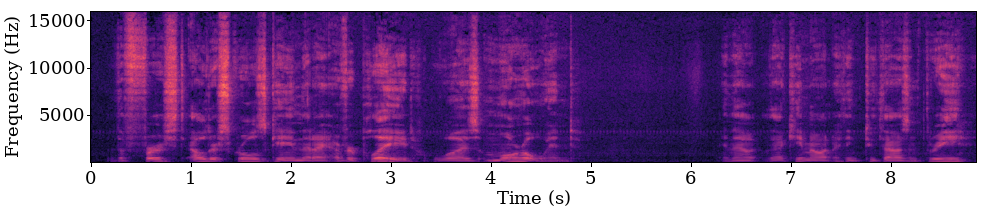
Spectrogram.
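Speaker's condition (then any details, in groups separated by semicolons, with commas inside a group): No condition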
